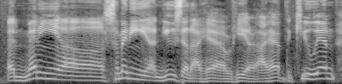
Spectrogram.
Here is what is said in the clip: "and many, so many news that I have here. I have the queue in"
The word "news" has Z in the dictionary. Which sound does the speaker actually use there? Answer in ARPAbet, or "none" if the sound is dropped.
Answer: Z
